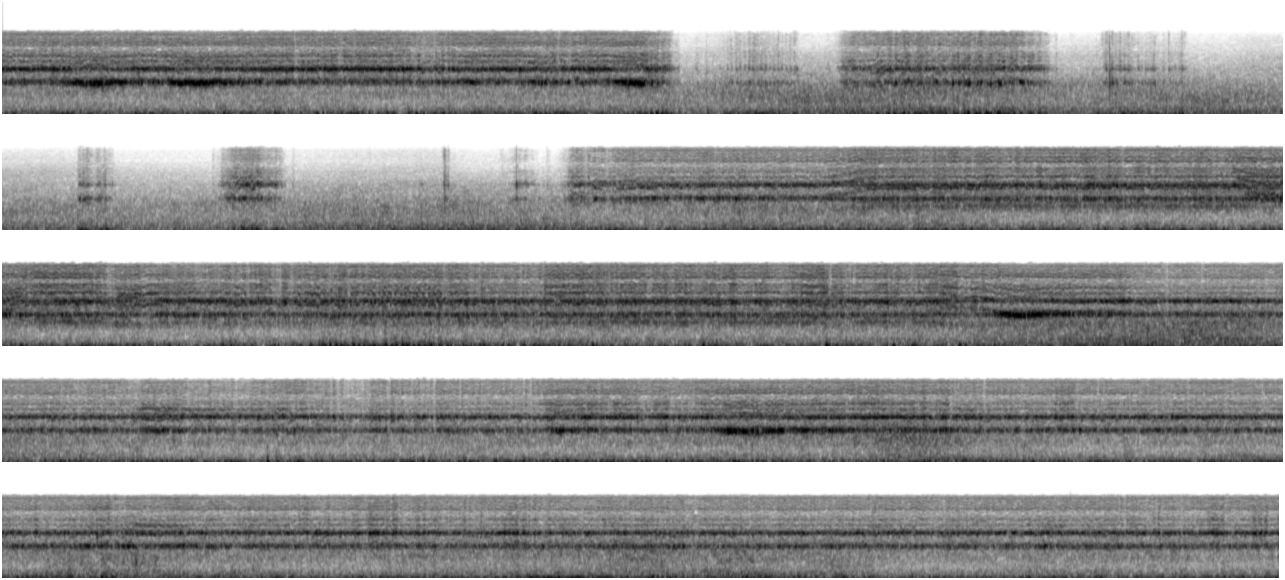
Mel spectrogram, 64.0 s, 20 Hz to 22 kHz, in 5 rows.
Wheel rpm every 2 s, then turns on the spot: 160, 160, 160, 60, 110, 40, 0, 30, 0, 100, 180, 230, 220, 220, 230, 230, 230, 210, 170, 160, 160, 170, 160, 160, 170, 160, 160, 160, 170, 170, 160, 160.
6-8 10-12 14-16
